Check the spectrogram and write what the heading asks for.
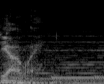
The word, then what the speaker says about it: Yahweh: knew God by his intimate personal name conventionally pronounced Yahweh passages with the name Yahweh which in German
